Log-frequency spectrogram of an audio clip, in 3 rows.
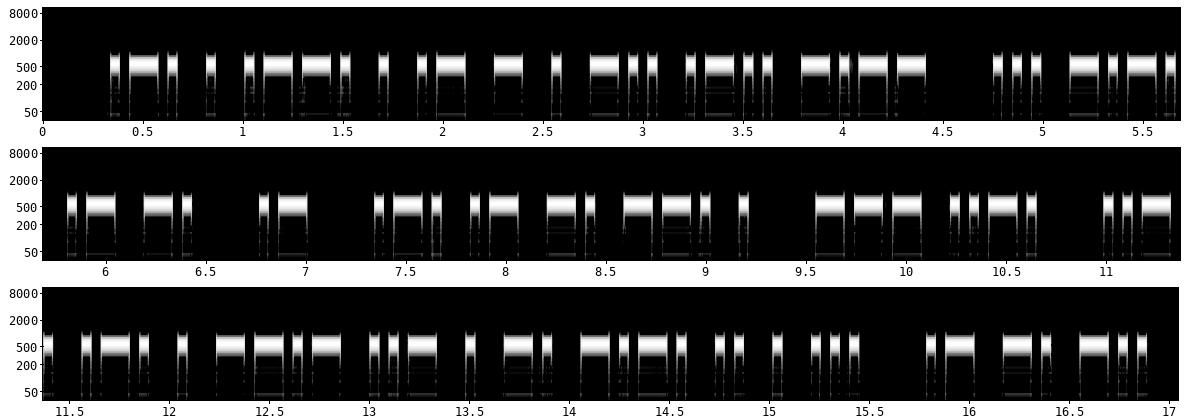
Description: Morse code, heard as a keyed tone, about 25 wpm, 600 Hz. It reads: REPEATEDLY SCAN A RANGE OF FREQUENCIES AND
